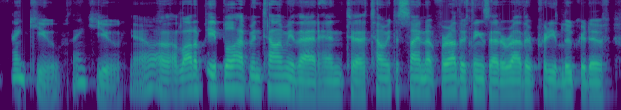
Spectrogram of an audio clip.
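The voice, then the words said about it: Smooth, rich radio-style voice. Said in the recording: “You have an amazing radio voice”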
